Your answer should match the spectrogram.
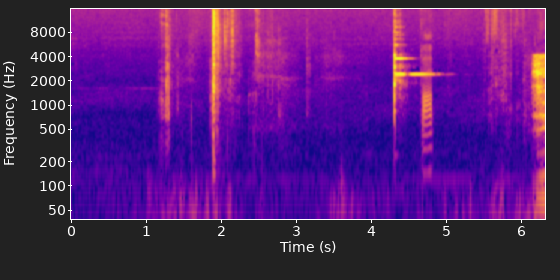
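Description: A baseball bat knocking at broken laptop screen pieces: a few scattered sharp knocks and clinks, the loudest about two seconds in, and one with a short ringing clink a little after four seconds.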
